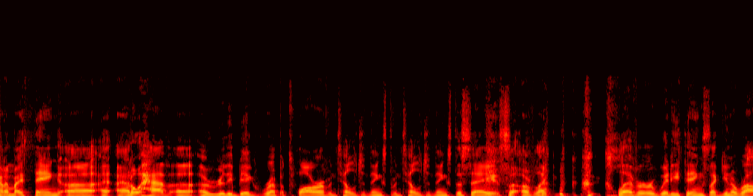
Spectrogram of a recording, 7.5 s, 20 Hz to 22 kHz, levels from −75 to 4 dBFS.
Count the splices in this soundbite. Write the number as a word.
one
